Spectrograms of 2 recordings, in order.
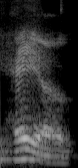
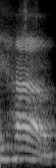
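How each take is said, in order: First: "have" with a drawn-out Southern vowel; Southern pronunciation. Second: Said in the usual way. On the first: Shown as a demonstration. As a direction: stretch "have" into a gliding "hey-uv", Southern style. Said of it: "they say have". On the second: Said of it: "they don't say have".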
